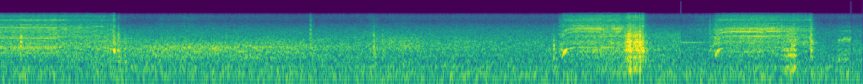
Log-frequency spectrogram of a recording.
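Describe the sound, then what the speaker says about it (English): A power drill bores holes in homemade door panel inserts, with a short burst near the start, a couple of faint ticks, then two louder drilling runs about a second each near the end, all close and otherwise quiet. "just go drill me a hole in each one"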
